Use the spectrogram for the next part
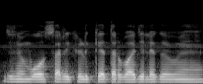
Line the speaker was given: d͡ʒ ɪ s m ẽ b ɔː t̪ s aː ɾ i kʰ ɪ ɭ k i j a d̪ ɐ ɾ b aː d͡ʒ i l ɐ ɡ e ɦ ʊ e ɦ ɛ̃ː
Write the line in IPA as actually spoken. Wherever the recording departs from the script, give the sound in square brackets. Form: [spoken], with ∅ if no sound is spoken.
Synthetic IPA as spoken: d͡ʒ ɪ s m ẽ b ɔː t̪ s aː ɾ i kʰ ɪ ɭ k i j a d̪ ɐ ɾ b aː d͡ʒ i l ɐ ɡ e ɦ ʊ e ɦ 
